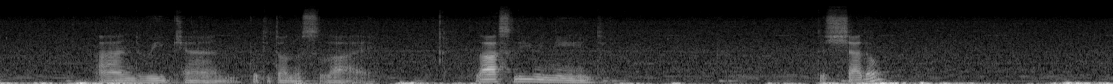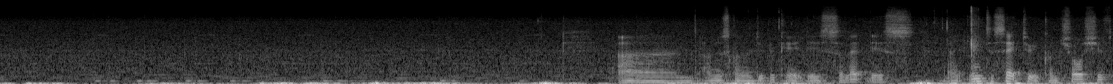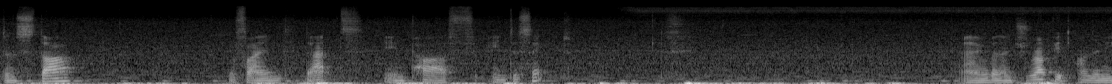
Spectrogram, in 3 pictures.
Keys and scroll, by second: 0.9 shift+s, 14.6 s, 20.9 8, 21.6 d, 22.6 d.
